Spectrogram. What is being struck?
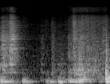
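Nothing is struck.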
